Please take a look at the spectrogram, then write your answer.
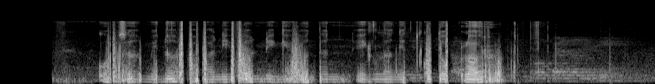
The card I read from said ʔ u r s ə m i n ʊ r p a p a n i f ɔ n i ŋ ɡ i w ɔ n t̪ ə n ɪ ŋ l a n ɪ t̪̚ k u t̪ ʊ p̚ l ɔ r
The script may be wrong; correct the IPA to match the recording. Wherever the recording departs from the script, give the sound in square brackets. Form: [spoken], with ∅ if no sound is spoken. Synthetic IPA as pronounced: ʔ u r s [a] m i n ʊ r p a p a n i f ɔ n i ŋ ɡ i w ɔ n t̪ ə n ɪ ŋ l a [ŋ] ɪ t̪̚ k u t̪ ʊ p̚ l ɔ r

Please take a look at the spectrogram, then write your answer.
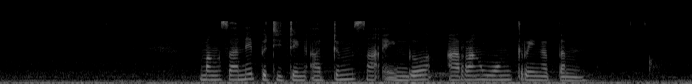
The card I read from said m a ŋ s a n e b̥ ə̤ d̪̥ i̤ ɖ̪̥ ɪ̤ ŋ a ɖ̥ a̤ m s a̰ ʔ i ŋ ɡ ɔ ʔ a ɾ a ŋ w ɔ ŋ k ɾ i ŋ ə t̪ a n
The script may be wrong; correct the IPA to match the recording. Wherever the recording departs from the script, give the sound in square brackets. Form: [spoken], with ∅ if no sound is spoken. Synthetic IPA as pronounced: m a ŋ s a n e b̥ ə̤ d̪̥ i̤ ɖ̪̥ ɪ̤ ŋ a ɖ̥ [ə̤] m s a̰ ʔ i ŋ ɡ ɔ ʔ a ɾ a ŋ w ɔ ŋ k ɾ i ŋ ə t̪ [ə] n

